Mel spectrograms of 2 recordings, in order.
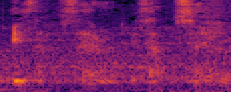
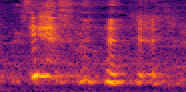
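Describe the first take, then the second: First: Breathless whispered asking; eager whisper. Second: Much higher and louder, laughing squeal; excited squeal. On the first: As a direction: whisper it, straining to hear. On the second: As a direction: burst out with delight. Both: Retold or imitated. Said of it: "Karen was literally going".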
